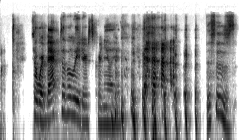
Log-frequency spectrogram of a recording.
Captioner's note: laughing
